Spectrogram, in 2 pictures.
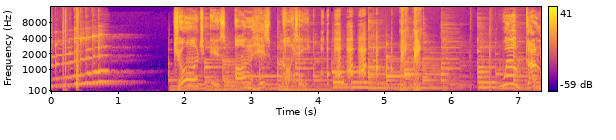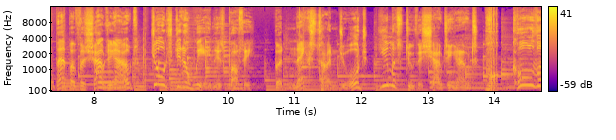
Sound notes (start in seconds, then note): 3.6 giggles, snorts; 13.8 snorts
